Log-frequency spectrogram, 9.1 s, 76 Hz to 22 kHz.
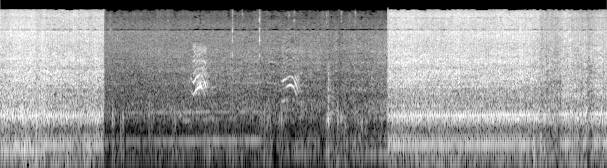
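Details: CVR(T) Striker FV102 Swingfire tank, August 2010: engine runs with an uneven, lumpy beat and dropped pulses; misfiring badly, caused by a stuck valve; engine later replaced.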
